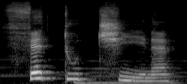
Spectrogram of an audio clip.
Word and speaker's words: fettuccine: So, fettuccine, fettuccine. Double T and double C. So fettu, little pause before the T's.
